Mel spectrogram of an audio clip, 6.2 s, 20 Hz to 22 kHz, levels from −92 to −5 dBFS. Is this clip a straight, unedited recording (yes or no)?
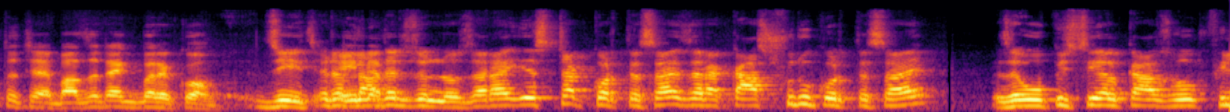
yes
